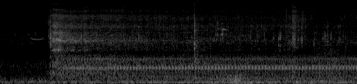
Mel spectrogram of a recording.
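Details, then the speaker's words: Portable camping hot water shower drawing from a bucket through a filter, temperature moderate, flow at minimum, about 18 degrees outside: small pump hums steadily over trickling water, igniter comes on, water comes out warm; normal running. "I could hear the igniter coming on, the pump's running, pumping water through from the bucket, igniter is switched on, and it's pretty warm."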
